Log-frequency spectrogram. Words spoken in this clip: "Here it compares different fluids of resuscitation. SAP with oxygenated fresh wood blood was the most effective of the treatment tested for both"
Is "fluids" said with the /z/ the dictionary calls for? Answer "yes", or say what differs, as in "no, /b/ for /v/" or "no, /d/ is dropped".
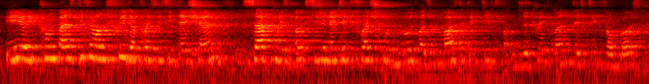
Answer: no, /z/ is dropped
